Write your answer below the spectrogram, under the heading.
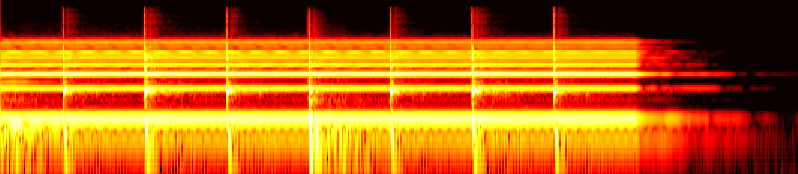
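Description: Clarinet holding the final tied note of the piece under a fermata, over a lower sustained tone, with a metronome click about every two-thirds of a second. The notes stop a little past five seconds in and die away.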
